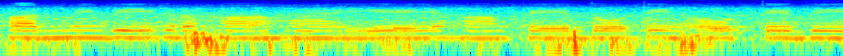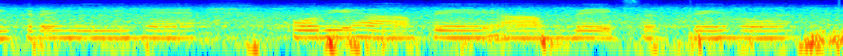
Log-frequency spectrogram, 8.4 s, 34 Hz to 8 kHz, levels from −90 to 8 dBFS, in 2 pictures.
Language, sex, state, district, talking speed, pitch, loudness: Hindi, female, Haryana, Jhajjar, 150 wpm, 195 Hz, -21 LUFS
